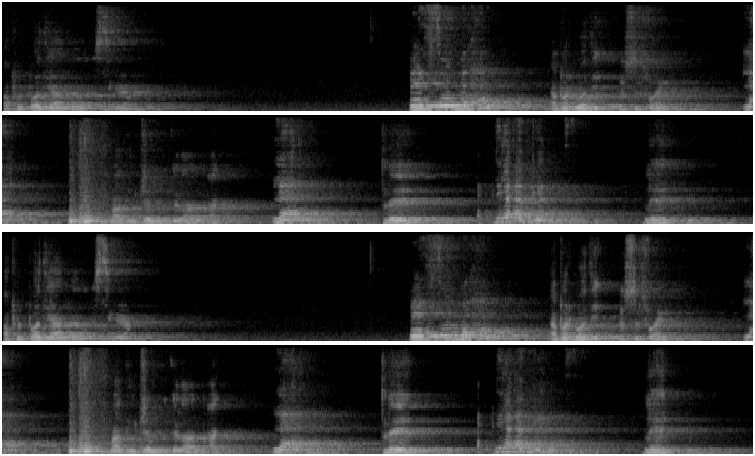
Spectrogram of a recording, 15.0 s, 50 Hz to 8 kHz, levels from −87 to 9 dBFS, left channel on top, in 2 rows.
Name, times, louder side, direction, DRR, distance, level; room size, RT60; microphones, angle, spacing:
voice 1, 0.0-1.3 5.5-6.7 8.6-9.7 11.3-11.6 13.9-14.2, right 1 dB, 35° right, 3 dB, 0.7 m, -31 dB
voice 2, 4.1-4.9 7.4-7.6 10.2-10.8 12.4-13.0, left 2 dB, 45° left, 1 dB, 1.6 m, -29 dB
sound 1, 6.8-6.9 8.2-11.3 11.6-12.0, right 2 dB, 15° right, 0.4 m, -34 dB
17.0 x 14.0 x 2.3 m, 2.3 s
head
